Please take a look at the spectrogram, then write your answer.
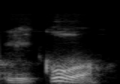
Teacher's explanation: en licúo, ahí vemos que sonaría más la vocal cerrada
